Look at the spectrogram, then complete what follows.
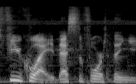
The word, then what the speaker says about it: Fuquay: Fuquay Fuquay or something yeah it's a Fuquay like f-e-w but have you ever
